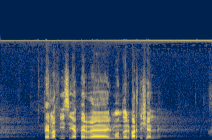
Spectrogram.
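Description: A young man speaks with animation through a microphone in a large hall.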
